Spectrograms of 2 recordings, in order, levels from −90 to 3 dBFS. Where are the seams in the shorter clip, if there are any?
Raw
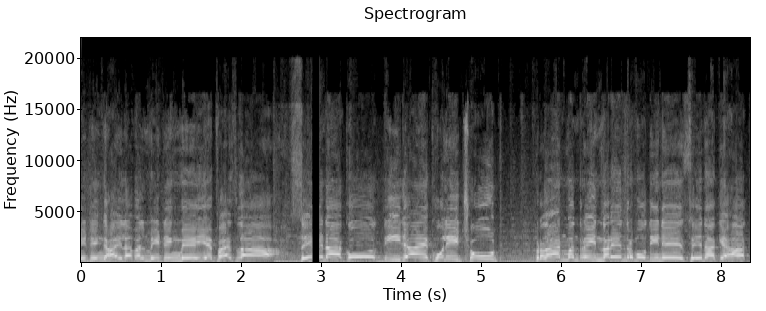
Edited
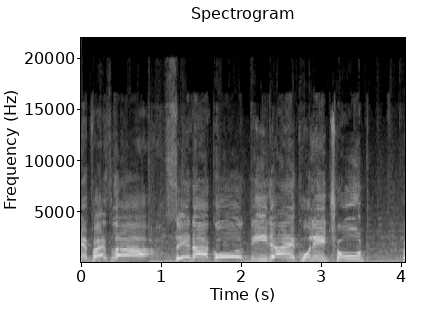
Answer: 0:01.3

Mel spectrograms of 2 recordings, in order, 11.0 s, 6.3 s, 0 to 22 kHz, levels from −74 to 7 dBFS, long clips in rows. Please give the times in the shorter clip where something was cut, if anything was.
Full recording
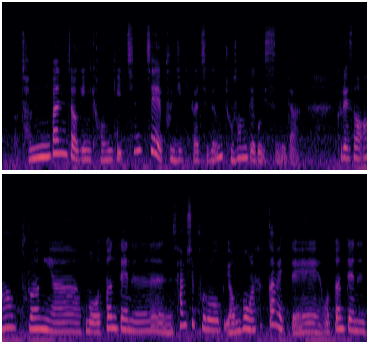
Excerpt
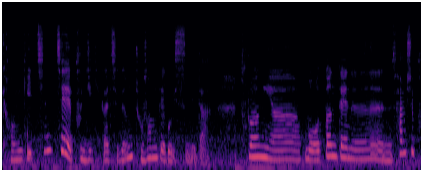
0:03.6

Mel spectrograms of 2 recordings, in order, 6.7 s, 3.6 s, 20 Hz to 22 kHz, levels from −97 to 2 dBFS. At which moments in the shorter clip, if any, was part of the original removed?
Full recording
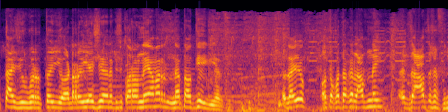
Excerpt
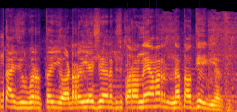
none

